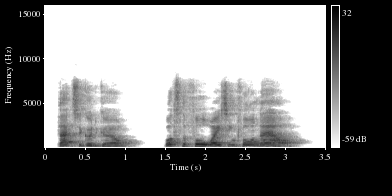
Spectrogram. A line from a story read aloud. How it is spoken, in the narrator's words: says Captain Purnell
